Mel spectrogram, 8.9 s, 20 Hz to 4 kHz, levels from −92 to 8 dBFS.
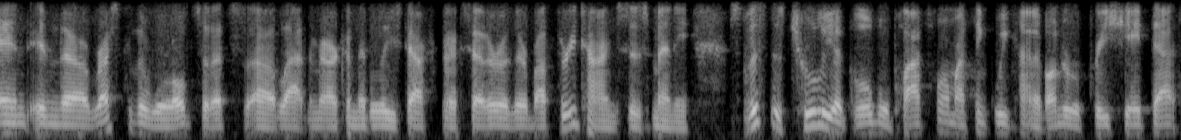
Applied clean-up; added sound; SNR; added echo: none; none; none; none.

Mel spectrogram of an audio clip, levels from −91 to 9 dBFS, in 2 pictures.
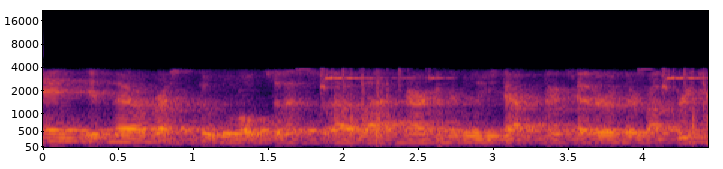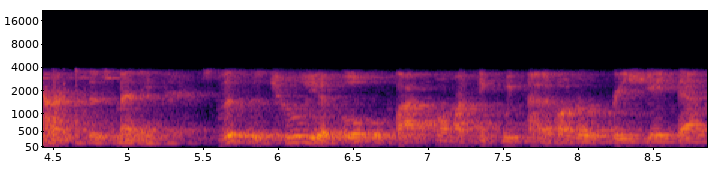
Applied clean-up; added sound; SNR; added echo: none; Shatter; 11 dB; reverberation time 1.0 s.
